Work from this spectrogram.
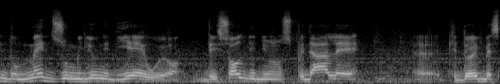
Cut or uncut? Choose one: cut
